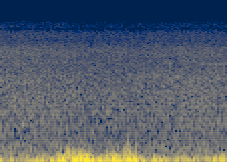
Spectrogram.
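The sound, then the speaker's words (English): Wind blowing outdoors in a peaceful open setting, a low rumbling rush that buffets steadily and swells in soft gusts, with no voices. “Silence, a moment of silence for the wind because it is so peaceful out here”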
